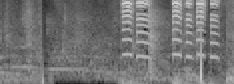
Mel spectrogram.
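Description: A single click, then about a second in two quick runs of short high-pitched squeaks, about eight a second, each one arching up and back down in pitch.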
